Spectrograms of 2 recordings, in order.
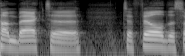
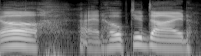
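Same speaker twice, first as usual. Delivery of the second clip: soured, displeased, raised voice; 5 dB louder than usual. Voicing the bulldog-looking gate guard greeting the party: sour gate guard. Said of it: "his face sours again as you walk up".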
